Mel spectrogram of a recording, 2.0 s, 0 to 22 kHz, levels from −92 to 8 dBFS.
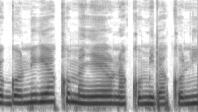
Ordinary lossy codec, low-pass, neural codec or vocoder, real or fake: none; none; none; real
